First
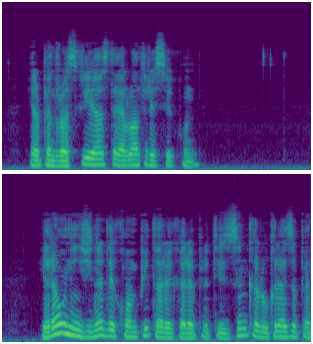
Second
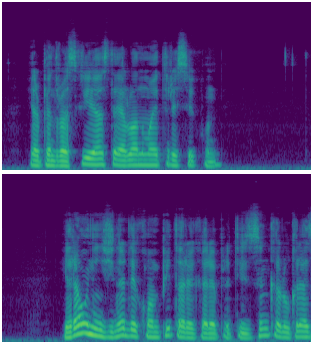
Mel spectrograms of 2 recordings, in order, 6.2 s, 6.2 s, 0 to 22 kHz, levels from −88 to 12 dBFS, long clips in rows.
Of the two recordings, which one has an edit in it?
first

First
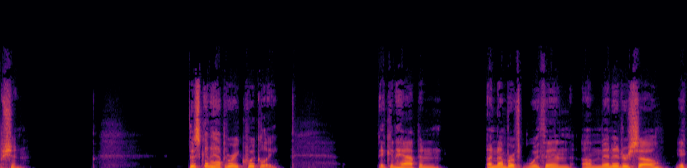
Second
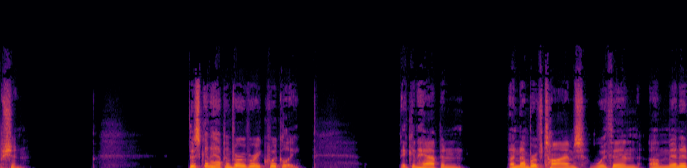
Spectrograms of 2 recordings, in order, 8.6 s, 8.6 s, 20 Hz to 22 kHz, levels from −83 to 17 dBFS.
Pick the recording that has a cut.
first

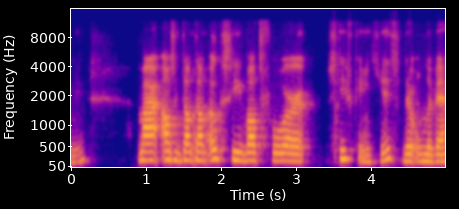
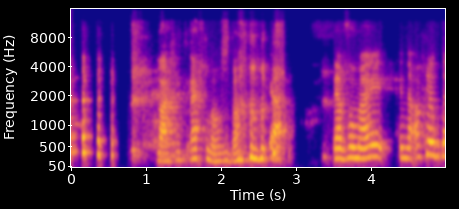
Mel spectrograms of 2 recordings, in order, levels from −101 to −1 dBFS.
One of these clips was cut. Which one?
first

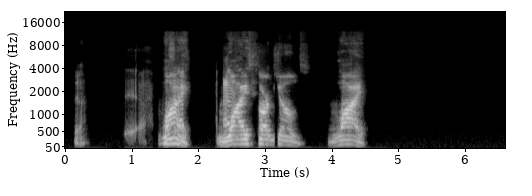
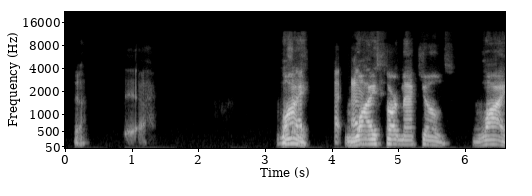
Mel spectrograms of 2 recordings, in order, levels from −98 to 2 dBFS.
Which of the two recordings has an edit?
first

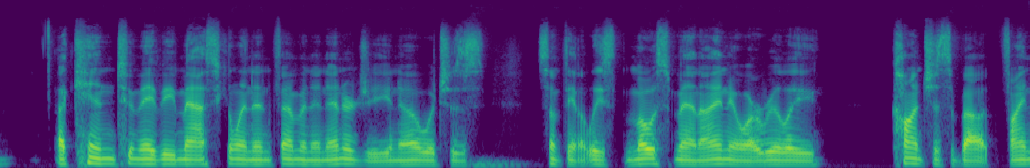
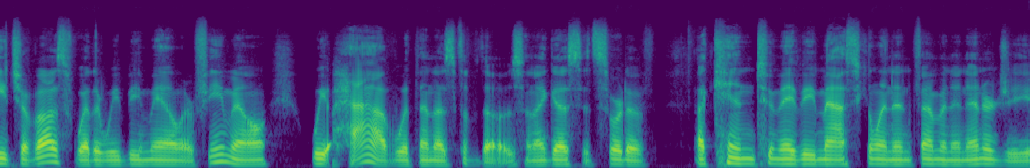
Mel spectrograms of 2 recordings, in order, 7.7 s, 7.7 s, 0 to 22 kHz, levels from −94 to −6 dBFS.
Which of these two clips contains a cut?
second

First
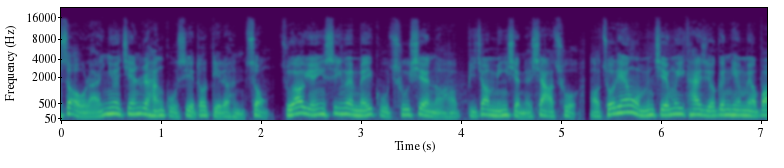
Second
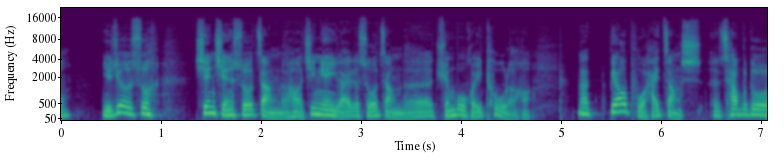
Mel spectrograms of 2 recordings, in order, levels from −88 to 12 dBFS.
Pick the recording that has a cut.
first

